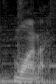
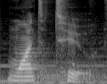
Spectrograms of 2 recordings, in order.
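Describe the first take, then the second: First: The words blend into one with the Ts dropped. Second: Both words are said fully with both T sounds. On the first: The speaker calls it right. "So want to becomes wanna" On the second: The speaker calls it wrong. "we have the two T sounds in want to"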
